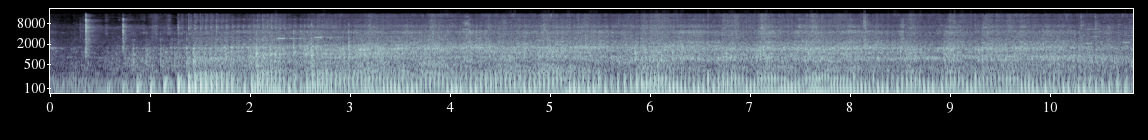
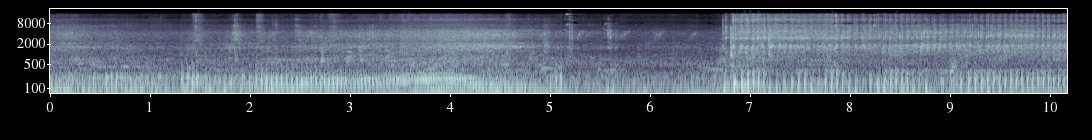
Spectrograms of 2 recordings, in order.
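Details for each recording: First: TVS XL 100 Heavy Duty engine after valve tappet adjustment and tappet cover refitted: brief start-up, then a light, steady idle putter with no top-end ticking; tappet noise problem solved. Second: TVS XL 100 Heavy Duty: small single engine starts and runs with fast light ticking over the exhaust beat. The head cover is opened to check timing chain versus tappets, and it is tappet noise from excessive valve clearance.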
